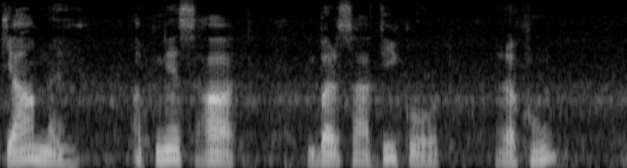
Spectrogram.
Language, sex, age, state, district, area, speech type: Urdu, male, 18-30, Telangana, Hyderabad, urban, read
